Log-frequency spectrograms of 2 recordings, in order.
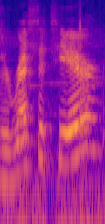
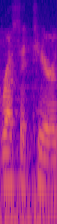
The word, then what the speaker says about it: Recettear: But I've always heard it pronounced as Recettear, and kind of conventional English spelling wisdom would suggest to us that a C between two E's is going to make a S sound.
